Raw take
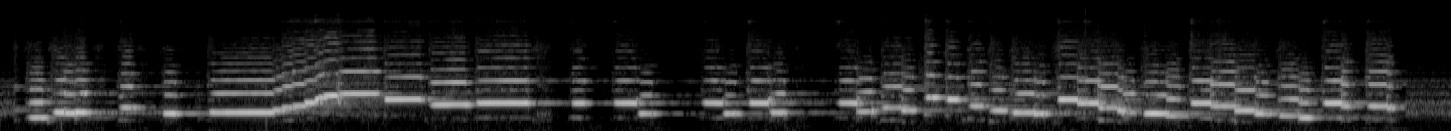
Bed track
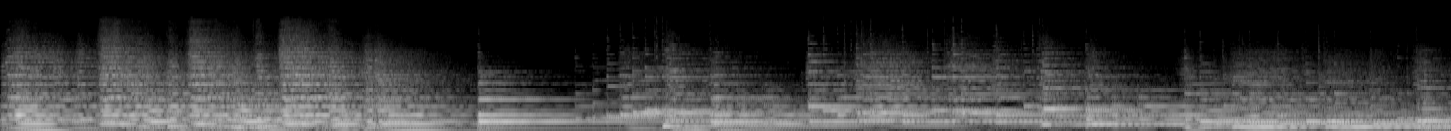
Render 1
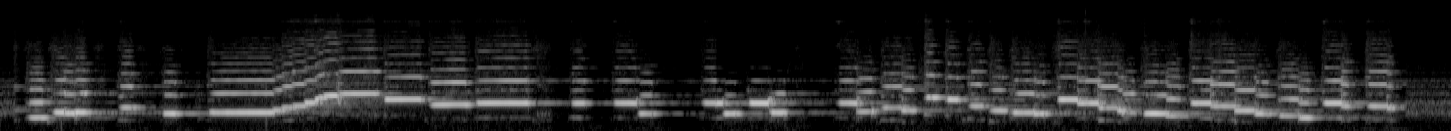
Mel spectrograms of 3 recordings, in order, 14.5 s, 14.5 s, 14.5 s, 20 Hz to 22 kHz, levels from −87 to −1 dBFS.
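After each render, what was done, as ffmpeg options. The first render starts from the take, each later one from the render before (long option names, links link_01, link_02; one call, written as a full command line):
ffmpeg -i in.wav -filter_complex "[0:a]asplit=3[link_01][link_02][link_03];[link_01]afade=type=out:start_time=7.15:duration=0.02[link_04];[link_02]lowpass=frequency=830:width_type=q:width=1.8,afade=type=in:start_time=7.15:duration=0.02,afade=type=out:start_time=7.86:duration=0.02[link_05];[link_03]afade=type=in:start_time=7.86:duration=0.02[link_06];[link_04][link_05][link_06]amix=inputs=3:normalize=0" out.wav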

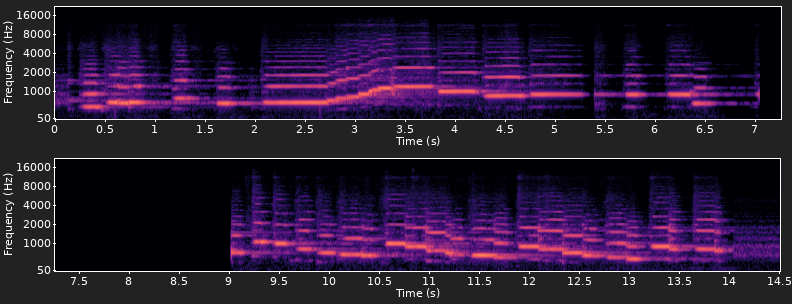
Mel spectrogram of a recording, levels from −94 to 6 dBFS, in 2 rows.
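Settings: ffmpeg -i in.wav -filter_complex "[0:a]asplit=4[link_01][link_02][link_03][link_04];[link_01]atrim=end=5.4,asetpts=PTS-STARTPTS,afade=type=out:start_time=4.64:duration=0.76[link_05];[link_02]atrim=start=5.4:end=7.05,asetpts=PTS-STARTPTS,afade=type=in:duration=0.004:curve=hsin,afade=type=out:start_time=1.646:duration=0.004:curve=hsin[link_06];[link_03]atrim=start=7.05:end=9.03,asetpts=PTS-STARTPTS,volume=0[link_07];[link_04]atrim=start=9.03,asetpts=PTS-STARTPTS,afade=type=in:duration=0.004:curve=hsin[link_08];[link_05][link_06][link_07][link_08]concat=n=4:v=0:a=1" out.wav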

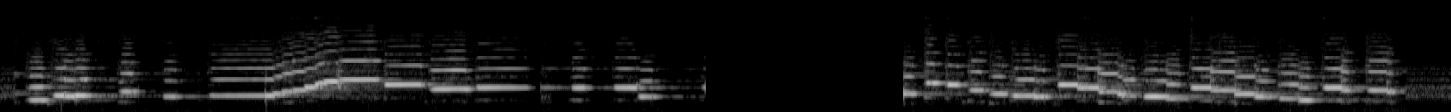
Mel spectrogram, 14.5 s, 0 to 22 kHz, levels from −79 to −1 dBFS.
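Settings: ffmpeg -i in.wav -filter_complex "[0:a]asettb=1/sr,asplit=3[link_01][link_02][link_03];[link_01]atrim=end=1.384[link_04];[link_02]atrim=start=1.38:end=2.65,asetpts=PTS-STARTPTS,afade=type=in:duration=0.004:curve=qsin,afade=type=out:start_time=1.266:duration=0.004:curve=qsin,equalizer=frequency=670:width_type=o:width=2.1:gain=-9[link_05];[link_03]atrim=start=2.646[link_06];[link_04][link_05]acrossfade=duration=0.004:curve1=hsin:curve2=qsin[link_07];[link_07][link_06]acrossfade=duration=0.004:curve1=qsin:curve2=hsin" out.wav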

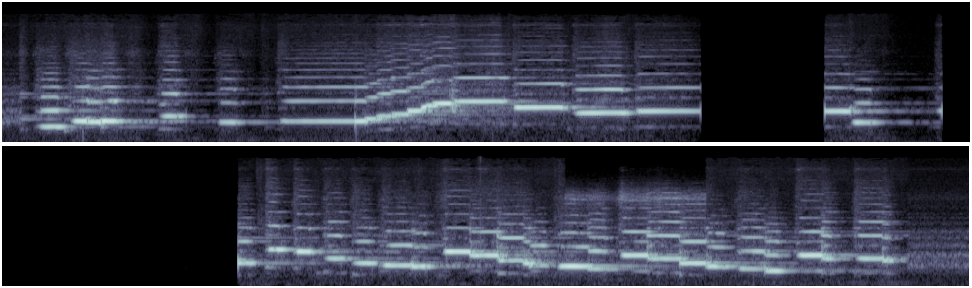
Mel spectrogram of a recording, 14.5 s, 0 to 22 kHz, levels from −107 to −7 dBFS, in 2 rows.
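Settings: ffmpeg -i in.wav -filter_complex "[0:a]asettb=1/sr,asplit=3[link_01][link_02][link_03];[link_01]atrim=end=11.484[link_04];[link_02]atrim=start=11.48:end=12.54,asetpts=PTS-STARTPTS,afade=type=in:duration=0.004:curve=qsin,afade=type=out:start_time=1.056:duration=0.004:curve=qsin,lowpass=frequency=4800:width_type=q:width=9.2[link_05];[link_03]atrim=start=12.536[link_06];[link_04][link_05]acrossfade=duration=0.004:curve1=hsin:curve2=qsin[link_07];[link_07][link_06]acrossfade=duration=0.004:curve1=qsin:curve2=hsin,asplit=3[link_08][link_09][link_10];[link_08]atrim=end=5.24,asetpts=PTS-STARTPTS,afade=type=out:start_time=5.236:duration=0.004:curve=hsin[link_11];[link_09]atrim=start=5.24:end=6.17,asetpts=PTS-STARTPTS,volume=0[link_12];[link_10]atrim=start=6.17,asetpts=PTS-STARTPTS,afade=type=in:duration=0.004:curve=hsin[link_13];[link_11][link_12][link_13]concat=n=3:v=0:a=1" out.wav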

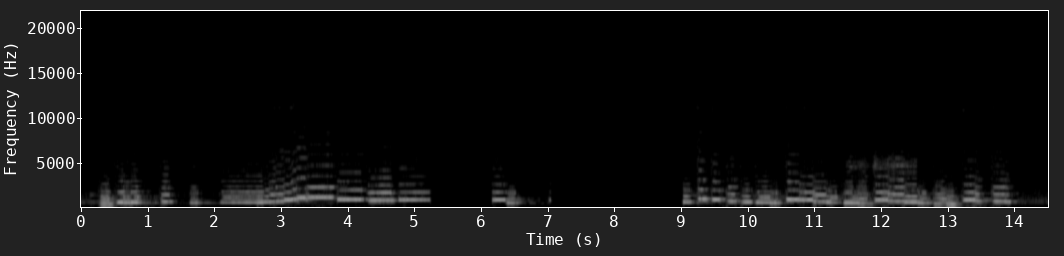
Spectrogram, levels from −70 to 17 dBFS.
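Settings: ffmpeg -i in.wav -af "aphaser=in_gain=1:out_gain=1:delay=4.4:decay=0.21:speed=1.6:type=sinusoidal,asoftclip=type=tanh:threshold=-20.5dB" out.wav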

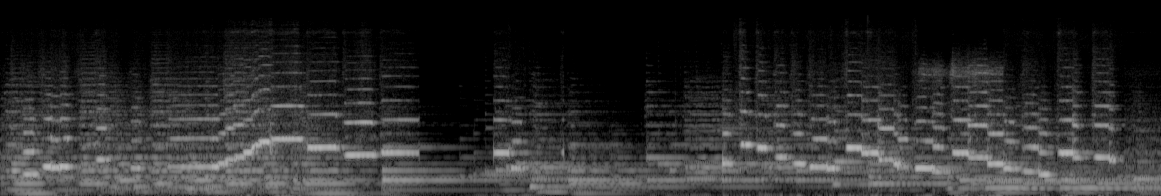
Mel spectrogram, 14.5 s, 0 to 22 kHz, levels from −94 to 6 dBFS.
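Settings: ffmpeg -i in.wav -i bed.wav -filter_complex "[1:a]volume=-15dB[link_01];[0:a][link_01]amix=inputs=2:normalize=0" out.wav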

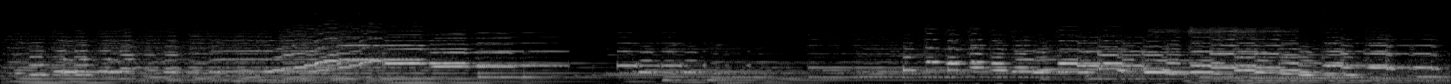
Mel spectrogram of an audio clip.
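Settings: ffmpeg -i in.wav -filter_complex "[0:a]asplit=2[link_01][link_02];[link_02]adelay=14,volume=-6.5dB[link_03];[link_01][link_03]amix=inputs=2:normalize=0,asplit=2[link_04][link_05];[link_05]aecho=0:1:226|446:0.282|0.668[link_06];[link_04][link_06]amix=inputs=2:normalize=0" out.wav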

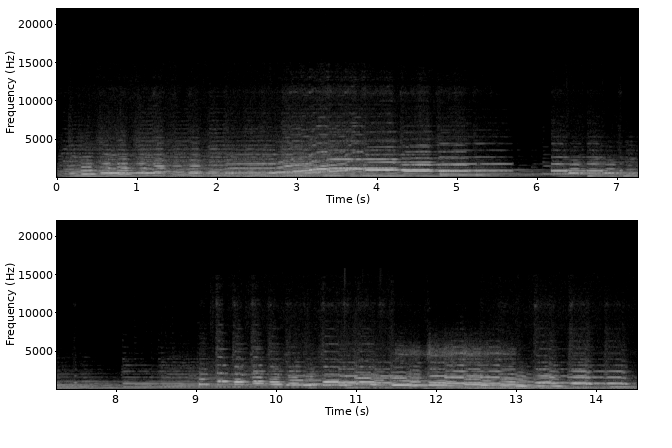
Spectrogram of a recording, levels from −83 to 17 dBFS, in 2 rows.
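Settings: ffmpeg -i in.wav -af "volume=5dB" out.wav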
